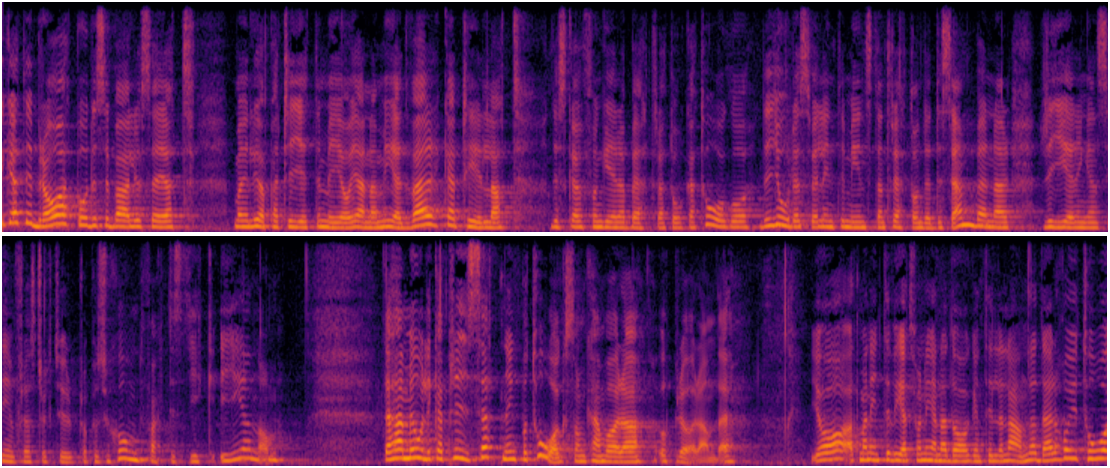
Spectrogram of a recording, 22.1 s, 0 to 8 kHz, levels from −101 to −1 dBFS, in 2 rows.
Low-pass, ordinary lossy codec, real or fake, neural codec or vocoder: none; none; real; none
